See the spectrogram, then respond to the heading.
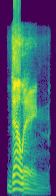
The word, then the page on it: douane: British English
